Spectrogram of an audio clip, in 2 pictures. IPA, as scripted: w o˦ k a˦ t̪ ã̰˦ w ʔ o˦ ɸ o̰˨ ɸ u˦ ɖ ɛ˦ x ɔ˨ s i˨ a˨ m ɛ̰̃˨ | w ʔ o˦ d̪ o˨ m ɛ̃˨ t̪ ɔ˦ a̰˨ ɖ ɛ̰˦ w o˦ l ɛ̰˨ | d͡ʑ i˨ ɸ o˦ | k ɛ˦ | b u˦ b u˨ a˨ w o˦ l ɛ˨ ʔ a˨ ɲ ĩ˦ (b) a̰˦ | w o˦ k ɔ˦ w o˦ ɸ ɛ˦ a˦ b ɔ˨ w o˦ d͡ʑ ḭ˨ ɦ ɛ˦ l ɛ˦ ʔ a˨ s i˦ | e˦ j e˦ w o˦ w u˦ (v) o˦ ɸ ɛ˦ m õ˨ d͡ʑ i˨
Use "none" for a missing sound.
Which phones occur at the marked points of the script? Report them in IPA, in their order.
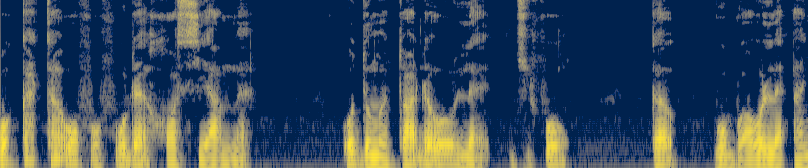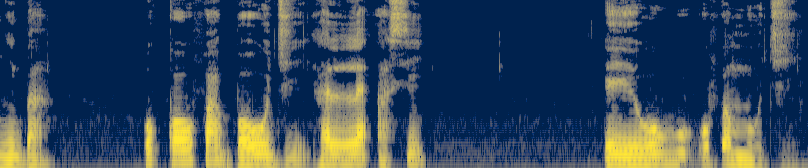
ɡ͡b, w

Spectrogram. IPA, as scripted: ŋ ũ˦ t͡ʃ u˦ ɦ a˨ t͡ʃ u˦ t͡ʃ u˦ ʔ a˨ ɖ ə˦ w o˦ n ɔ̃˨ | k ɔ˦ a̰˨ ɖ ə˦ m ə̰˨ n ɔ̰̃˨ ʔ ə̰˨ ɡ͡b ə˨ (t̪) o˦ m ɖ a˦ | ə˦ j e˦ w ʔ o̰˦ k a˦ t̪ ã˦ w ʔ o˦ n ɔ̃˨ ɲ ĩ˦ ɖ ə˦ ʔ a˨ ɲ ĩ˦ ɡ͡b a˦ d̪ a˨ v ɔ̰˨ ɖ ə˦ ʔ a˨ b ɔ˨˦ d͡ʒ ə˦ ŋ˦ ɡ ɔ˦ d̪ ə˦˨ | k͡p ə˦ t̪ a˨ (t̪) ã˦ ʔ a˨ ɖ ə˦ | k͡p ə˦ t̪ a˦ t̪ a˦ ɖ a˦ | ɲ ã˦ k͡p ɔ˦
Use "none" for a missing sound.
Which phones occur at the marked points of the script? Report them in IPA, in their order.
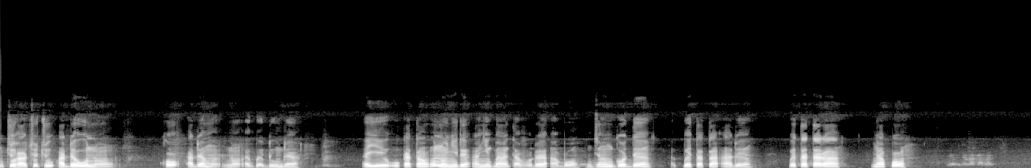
d̪, t̪

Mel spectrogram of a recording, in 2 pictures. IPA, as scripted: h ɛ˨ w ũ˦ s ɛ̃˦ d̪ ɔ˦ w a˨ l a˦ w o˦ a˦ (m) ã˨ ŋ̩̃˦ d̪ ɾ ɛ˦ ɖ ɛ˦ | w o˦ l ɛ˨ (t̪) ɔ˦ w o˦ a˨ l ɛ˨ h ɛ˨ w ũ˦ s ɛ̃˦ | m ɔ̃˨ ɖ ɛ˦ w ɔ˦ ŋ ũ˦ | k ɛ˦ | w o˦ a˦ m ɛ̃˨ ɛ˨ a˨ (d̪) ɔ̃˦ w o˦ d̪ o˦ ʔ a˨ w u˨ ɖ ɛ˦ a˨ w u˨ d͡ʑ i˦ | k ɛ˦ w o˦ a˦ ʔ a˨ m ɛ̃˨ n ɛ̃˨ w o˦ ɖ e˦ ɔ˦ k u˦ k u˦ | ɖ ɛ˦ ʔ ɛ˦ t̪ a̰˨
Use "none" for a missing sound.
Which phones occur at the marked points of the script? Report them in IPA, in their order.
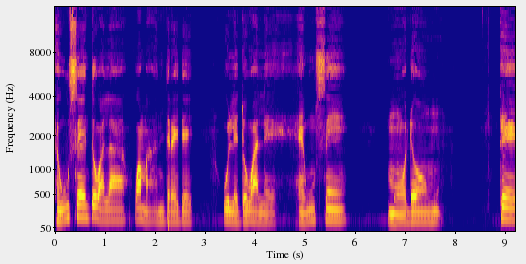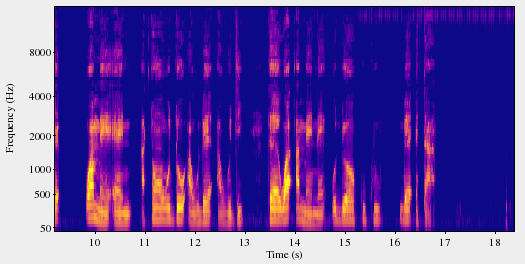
m, d̪, t̪

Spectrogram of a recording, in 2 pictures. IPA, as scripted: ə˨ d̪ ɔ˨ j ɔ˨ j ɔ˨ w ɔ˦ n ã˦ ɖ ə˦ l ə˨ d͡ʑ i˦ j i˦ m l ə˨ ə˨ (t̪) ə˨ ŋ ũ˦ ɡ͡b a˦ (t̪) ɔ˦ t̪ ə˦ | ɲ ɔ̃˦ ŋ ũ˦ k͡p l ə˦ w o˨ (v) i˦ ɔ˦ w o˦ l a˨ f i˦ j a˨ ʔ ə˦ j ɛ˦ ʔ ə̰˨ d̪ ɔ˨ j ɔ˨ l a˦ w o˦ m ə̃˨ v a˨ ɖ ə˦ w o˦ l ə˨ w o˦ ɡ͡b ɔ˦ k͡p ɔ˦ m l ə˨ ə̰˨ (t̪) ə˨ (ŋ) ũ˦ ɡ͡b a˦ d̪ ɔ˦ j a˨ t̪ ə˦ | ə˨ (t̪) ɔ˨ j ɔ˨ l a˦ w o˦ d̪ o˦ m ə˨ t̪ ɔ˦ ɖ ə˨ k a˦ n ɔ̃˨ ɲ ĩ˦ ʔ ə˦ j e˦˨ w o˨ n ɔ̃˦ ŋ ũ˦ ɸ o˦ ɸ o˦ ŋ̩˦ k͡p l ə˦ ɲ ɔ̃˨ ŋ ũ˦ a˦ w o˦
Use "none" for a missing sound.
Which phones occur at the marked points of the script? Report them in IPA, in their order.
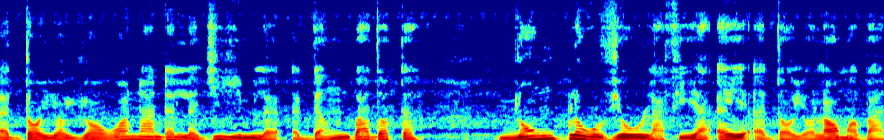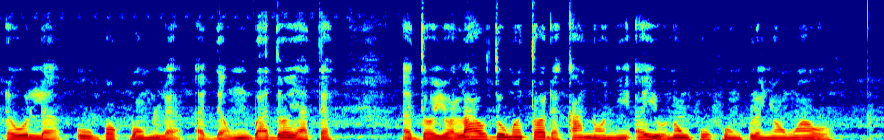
d̪, d̪, v, d̪, ŋ, d̪

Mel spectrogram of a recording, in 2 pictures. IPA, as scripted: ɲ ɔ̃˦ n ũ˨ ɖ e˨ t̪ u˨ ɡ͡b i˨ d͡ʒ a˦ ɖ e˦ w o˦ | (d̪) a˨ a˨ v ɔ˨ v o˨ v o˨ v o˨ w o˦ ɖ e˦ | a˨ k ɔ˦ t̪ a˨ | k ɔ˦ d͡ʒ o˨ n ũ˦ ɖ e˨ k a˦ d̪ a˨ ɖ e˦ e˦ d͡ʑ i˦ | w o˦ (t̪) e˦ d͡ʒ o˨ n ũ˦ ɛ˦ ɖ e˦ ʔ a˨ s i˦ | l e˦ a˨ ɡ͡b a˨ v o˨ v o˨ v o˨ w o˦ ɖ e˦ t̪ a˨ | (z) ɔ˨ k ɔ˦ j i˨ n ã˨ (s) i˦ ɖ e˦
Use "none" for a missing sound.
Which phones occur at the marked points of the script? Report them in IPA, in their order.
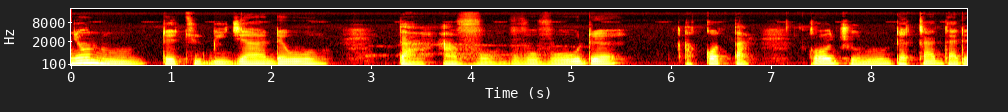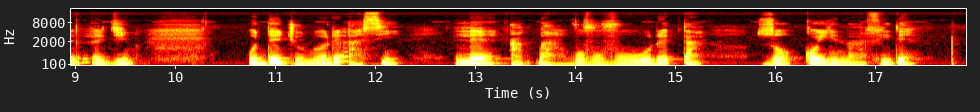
t̪, d̪, z, f

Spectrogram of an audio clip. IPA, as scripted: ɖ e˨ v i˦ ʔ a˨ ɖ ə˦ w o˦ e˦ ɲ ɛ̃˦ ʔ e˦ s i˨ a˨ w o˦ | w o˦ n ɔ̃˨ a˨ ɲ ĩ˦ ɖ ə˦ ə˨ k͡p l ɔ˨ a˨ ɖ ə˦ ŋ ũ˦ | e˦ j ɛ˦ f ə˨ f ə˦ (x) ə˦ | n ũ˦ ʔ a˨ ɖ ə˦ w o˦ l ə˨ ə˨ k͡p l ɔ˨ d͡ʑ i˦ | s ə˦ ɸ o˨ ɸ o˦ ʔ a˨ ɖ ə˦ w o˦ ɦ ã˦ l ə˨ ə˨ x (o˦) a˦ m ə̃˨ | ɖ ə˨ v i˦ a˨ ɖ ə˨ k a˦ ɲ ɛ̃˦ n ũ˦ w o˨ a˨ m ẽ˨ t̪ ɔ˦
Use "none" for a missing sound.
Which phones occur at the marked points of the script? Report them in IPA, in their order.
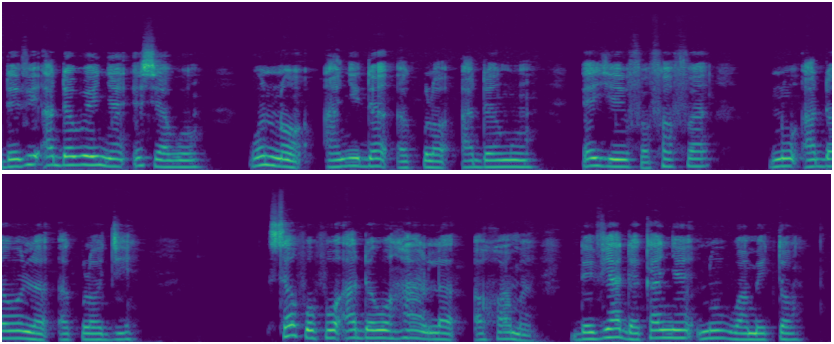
f, ɔ˦

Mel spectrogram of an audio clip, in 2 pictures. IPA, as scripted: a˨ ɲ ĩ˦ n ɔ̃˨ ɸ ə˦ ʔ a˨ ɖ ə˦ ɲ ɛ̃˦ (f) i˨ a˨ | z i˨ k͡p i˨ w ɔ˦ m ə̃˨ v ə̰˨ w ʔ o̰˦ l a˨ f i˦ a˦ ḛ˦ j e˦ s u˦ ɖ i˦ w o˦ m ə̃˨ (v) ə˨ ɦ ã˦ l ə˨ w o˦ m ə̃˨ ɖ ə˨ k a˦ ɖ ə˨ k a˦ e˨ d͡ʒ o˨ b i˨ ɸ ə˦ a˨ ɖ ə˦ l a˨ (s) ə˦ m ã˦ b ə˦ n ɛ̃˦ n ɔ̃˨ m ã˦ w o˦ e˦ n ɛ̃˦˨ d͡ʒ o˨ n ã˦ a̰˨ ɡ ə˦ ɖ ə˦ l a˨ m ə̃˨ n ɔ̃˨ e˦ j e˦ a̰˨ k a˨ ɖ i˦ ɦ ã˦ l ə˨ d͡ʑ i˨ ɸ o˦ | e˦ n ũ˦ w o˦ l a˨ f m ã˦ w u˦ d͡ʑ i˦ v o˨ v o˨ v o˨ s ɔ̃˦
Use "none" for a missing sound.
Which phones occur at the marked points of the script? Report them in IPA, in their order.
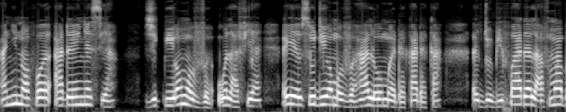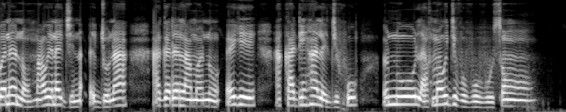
s, v, f

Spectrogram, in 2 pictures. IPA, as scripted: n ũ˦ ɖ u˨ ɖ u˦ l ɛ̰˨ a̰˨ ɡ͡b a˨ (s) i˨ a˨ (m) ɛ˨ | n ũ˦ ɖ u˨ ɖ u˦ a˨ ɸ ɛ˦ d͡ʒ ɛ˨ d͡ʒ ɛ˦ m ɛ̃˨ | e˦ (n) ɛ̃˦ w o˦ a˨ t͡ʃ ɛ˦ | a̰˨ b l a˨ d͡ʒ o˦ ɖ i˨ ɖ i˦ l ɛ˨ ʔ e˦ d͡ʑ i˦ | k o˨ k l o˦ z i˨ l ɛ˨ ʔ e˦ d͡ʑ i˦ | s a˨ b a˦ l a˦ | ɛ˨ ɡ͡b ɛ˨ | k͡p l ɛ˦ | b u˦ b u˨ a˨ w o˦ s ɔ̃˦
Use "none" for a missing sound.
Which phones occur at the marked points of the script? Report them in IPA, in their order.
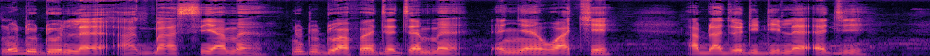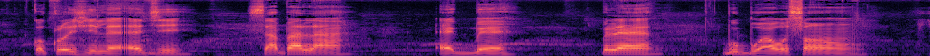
s, m, ɲ

